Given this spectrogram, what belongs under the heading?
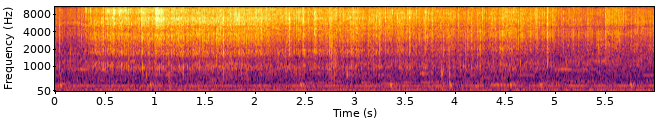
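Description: Chicken tikka sizzles steadily in oil on a grill, a constant close frying hiss with faint crackles and a low hum beneath, no talking.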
